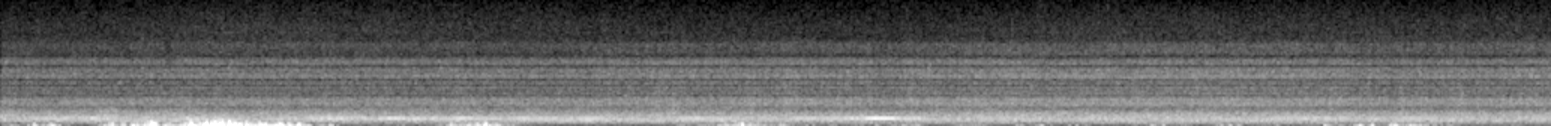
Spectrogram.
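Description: Wind gusts rumble outdoors in short bursts.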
